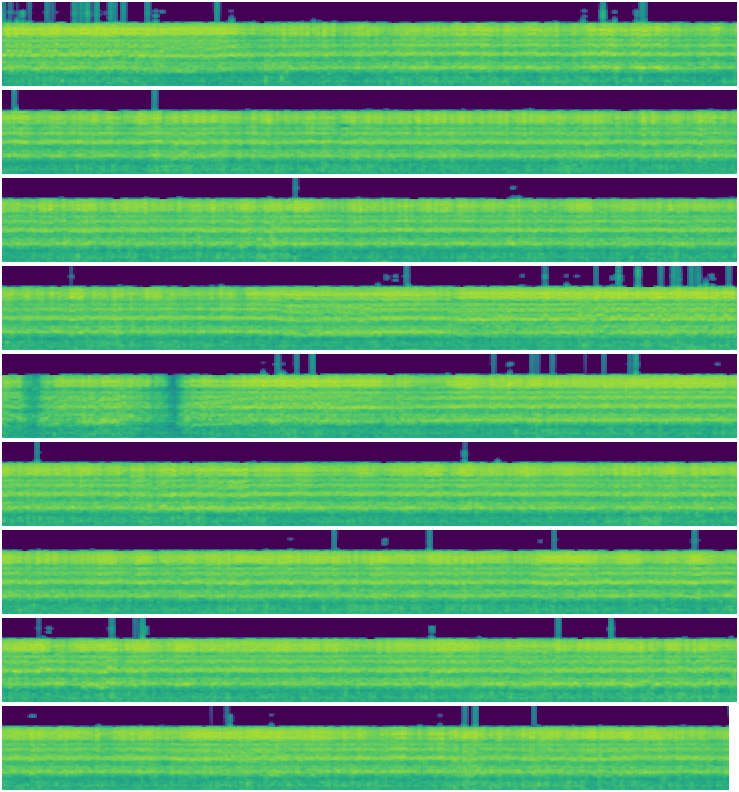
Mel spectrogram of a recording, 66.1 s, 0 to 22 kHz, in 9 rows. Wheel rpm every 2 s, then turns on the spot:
190, 220, 240, 230, 230, 240, 230, 240, 230, 230, 230, 230, 230, 210, 170, 100, 200, 230, 230, 230, 230, 230, 230, 230, 230, 230, 230, 230, 230, 230, 220, 230, 220.
none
